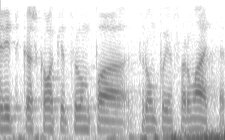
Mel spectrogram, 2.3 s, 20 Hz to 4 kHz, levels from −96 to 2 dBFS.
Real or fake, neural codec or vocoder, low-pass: real; none; 3.6 kHz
